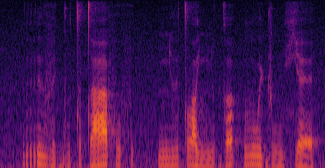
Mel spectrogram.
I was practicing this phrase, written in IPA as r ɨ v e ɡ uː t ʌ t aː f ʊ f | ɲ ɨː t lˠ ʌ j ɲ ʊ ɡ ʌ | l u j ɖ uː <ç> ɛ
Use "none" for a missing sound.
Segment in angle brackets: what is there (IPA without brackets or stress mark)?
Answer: ç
